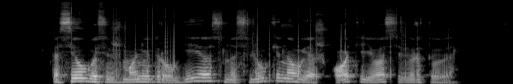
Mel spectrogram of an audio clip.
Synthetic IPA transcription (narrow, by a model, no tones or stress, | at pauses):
pɐsʲɪlˠɡʊsʲʊʒmoːnʲuːd̪ɾɒʊɡʲɪjoːsnʊsʲlʲuːkʲɪnɐʊjɛʃkoːt̪ʲɪjoɔsʋʲɪɾt̪ʊ̰ʋʲɛ̰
